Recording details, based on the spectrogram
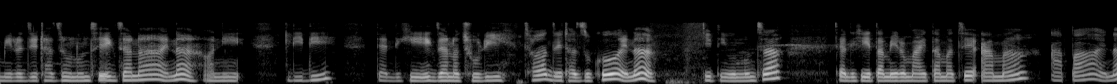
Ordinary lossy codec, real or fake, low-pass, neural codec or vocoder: none; real; 7.2 kHz; none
